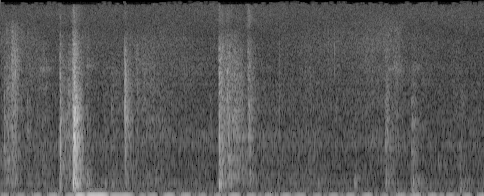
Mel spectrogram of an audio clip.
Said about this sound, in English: Can you open this door here? Can you open this door? The door right here. Big closet door. Can you open it?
